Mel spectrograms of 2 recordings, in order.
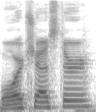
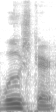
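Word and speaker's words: Worcester: town in Massachusetts is called it's looks like Worchester but they pronounce it Wooster yeah it's wer and that pisses me off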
